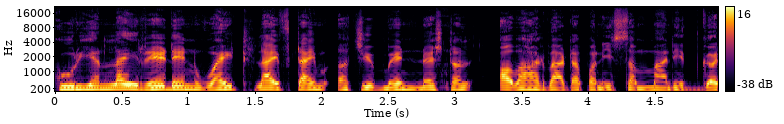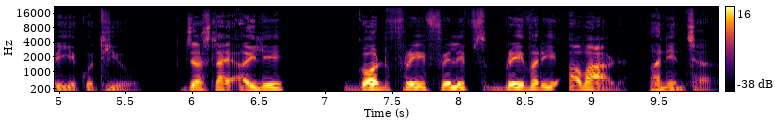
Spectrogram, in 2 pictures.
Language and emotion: Nepali, neutral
